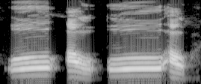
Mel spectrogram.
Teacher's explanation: कंठोष्ठय, कंठोष्ठय में आते हैं दो वर्ड ओ आओ, ओ आओ, यानी कंठ से भी निकलेंगे और ओष्ठ से भी निकलेंगे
